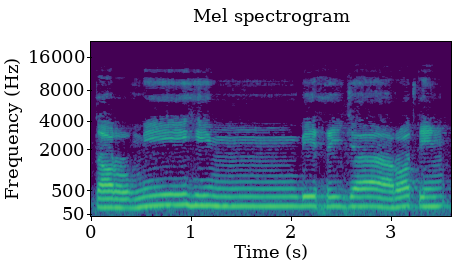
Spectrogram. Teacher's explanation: میم ساکن کے بعد با آیا ہے اس لیے ملا کر گنہ کے ساتھ پڑھیں گے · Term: اخفاء شفوی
